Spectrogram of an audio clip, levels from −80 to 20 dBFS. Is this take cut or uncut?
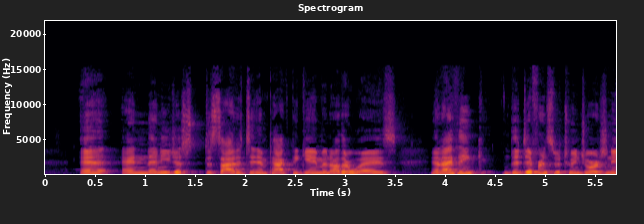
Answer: uncut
